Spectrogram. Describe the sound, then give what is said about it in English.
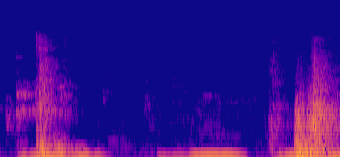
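A door is pushed shut, giving a dull thud followed a few seconds later by a louder, heavier bang, with a steady low hum throughout. “I didn't close the fucking door.”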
